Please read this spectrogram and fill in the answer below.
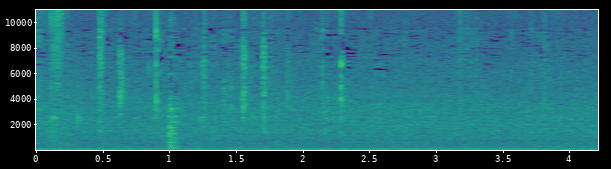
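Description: Close-miked eating sounds of a tomato slice being put in the mouth and chewed: small wet clicks and smacks, with one sharper smack about a second in, over a steady low hum.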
